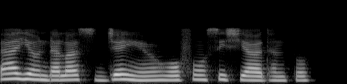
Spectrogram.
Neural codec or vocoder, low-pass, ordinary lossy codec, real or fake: codec, 16 kHz, 0.2 kbps, FocalCodec; 5.4 kHz; none; fake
